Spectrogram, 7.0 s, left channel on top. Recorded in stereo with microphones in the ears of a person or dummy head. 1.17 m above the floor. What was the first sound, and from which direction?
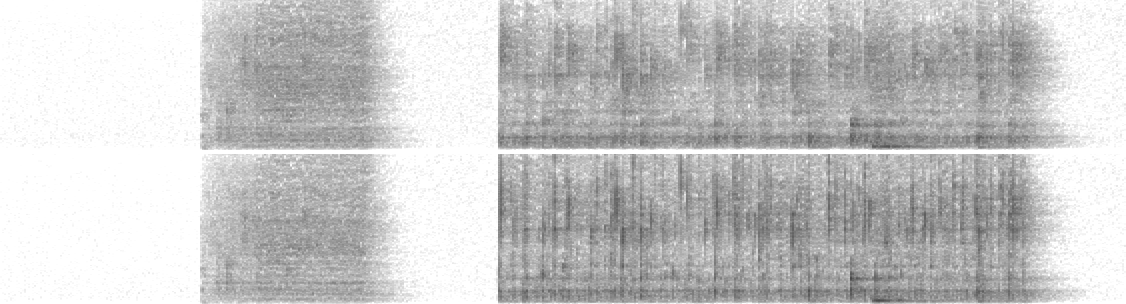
A running tap, 15° right (ahead or behind).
